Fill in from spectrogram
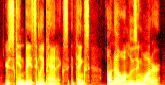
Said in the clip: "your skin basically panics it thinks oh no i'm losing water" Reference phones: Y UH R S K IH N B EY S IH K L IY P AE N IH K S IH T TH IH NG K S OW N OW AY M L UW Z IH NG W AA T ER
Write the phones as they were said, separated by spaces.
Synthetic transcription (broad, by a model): Y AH R S K IH N B EY S IH K L IY P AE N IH K S IH T TH IH NG K S OW N OW AY M L UW Z IH NG W AA T ER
